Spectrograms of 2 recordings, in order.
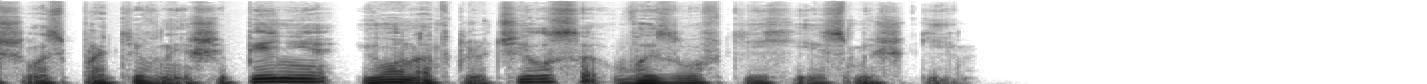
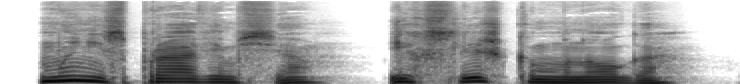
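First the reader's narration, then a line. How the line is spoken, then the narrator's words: Sigh. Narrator (Russian): вздохнула Валькирия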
